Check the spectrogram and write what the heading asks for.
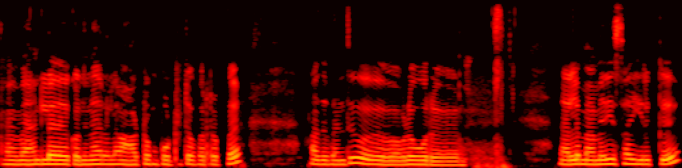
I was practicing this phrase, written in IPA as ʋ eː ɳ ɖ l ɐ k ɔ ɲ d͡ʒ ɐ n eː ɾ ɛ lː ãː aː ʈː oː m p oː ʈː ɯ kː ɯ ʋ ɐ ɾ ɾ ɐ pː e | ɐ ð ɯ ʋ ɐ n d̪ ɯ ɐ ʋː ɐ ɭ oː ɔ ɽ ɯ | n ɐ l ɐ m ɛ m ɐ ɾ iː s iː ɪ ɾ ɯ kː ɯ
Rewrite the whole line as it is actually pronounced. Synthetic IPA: ʋ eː ɳ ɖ l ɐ k ɔ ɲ d͡ʒ ɐ n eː ɾ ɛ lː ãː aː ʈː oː m p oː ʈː ɯ ʈː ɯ ʋ ɐ ɾ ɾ ɐ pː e | ɐ ð ɯ ʋ ɐ n d̪ ɯ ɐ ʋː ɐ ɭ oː ɔ ɾ ɯ | n ɐ lː ɐ m ɛ m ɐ ɾ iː s aː ɪ ɾ ɯ kː ɯ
